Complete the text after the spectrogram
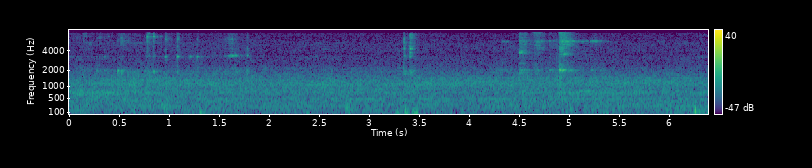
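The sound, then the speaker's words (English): Water is poured into a container to drink, with a steady, soft liquid rush broken by a few small clinks and drips. The sound is quiet, with no talking. “Took some water.”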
